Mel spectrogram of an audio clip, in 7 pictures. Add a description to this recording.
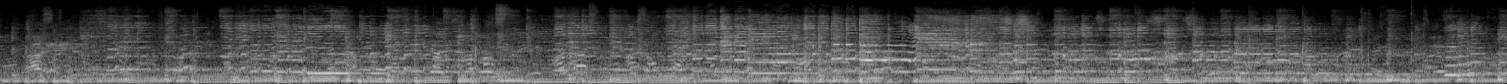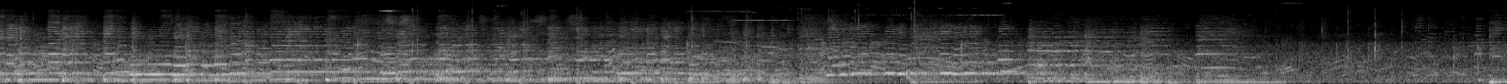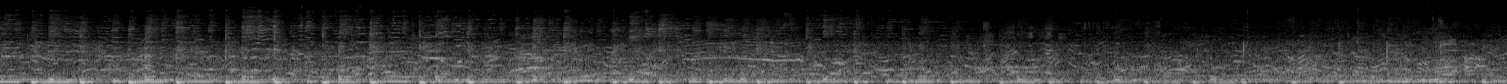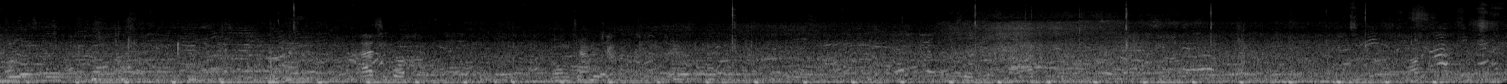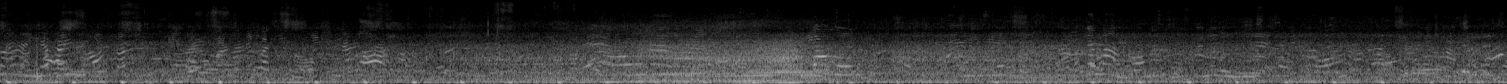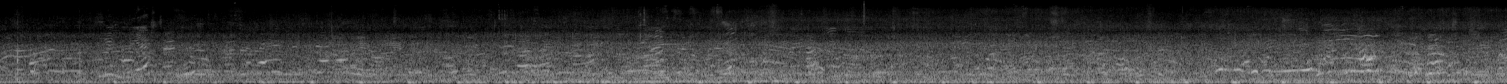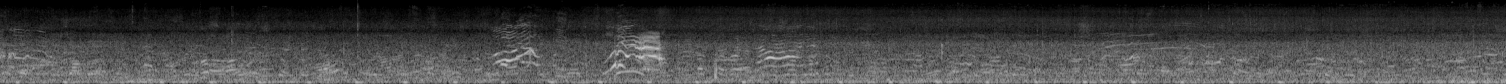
A walk along the Republic square. Since the revolution, people go out on evening and talk to each other’s. During this time, children play with the fountains, or play with strange blue light small boomerang. Euphoria is especially palpable. Happiness is everywhere, it's a pleasure.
